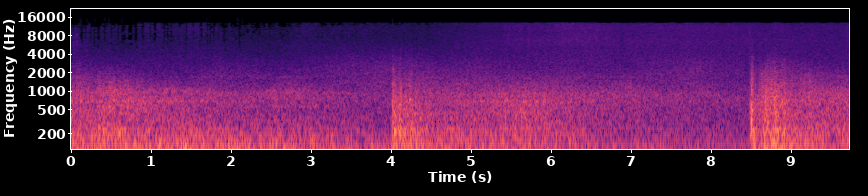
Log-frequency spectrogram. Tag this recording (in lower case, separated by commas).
explosion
